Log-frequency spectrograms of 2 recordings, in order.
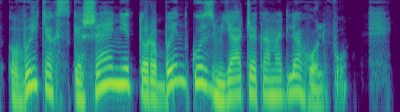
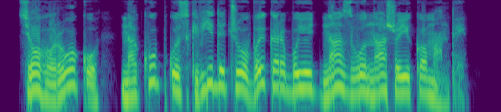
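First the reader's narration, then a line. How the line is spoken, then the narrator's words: Joyful. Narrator (Ukrainian): радісно сказав Вуд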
